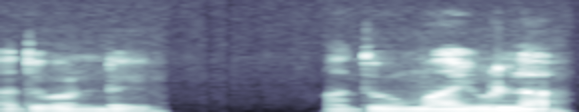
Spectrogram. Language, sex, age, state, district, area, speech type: Malayalam, male, 18-30, Kerala, Kannur, rural, spontaneous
